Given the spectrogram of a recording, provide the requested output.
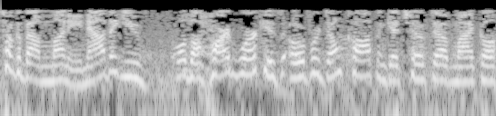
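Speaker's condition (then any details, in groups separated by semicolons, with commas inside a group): No condition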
